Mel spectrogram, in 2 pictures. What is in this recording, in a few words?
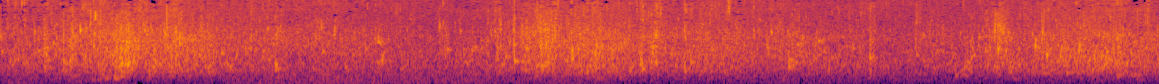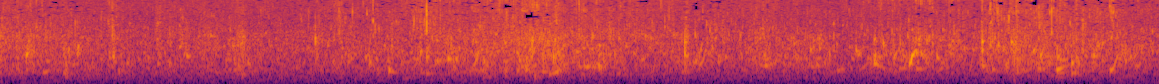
Bay Water Lapping Aga, Water Lap, Very Light Movement With Heavy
